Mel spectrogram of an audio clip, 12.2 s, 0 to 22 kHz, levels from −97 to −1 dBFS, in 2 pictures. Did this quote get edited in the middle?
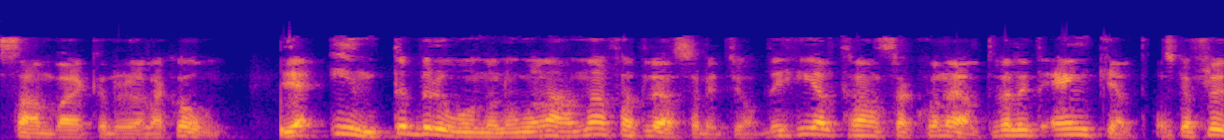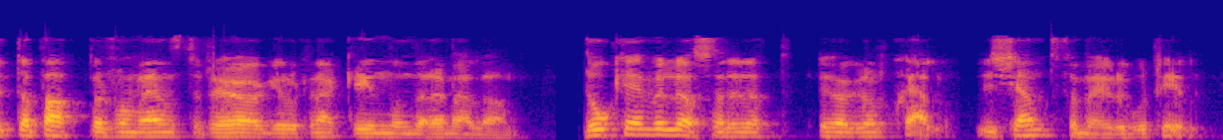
yes; 4 cuts; at 1.2 s, 5.7 s, 8.9 s, 10.9 s

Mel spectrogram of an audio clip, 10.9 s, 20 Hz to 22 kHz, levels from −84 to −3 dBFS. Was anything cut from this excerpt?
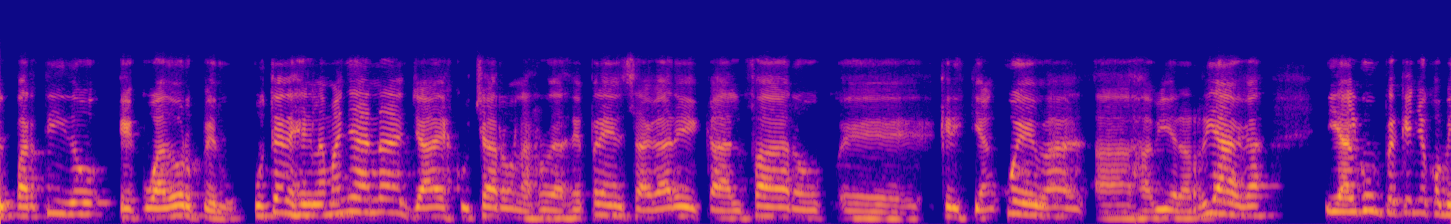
no; 0 cuts

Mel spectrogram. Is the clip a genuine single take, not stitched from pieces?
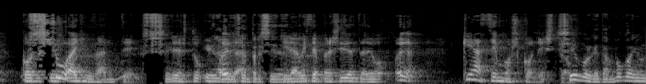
yes; 0 cuts

